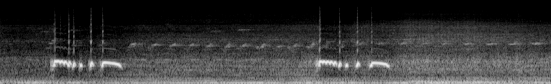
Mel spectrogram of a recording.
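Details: Two strong stuttering coo phrases, under three seconds apart, from a crossbred zebra dove prized for a big voice. Faint high chirps from another bird repeat in the background.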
